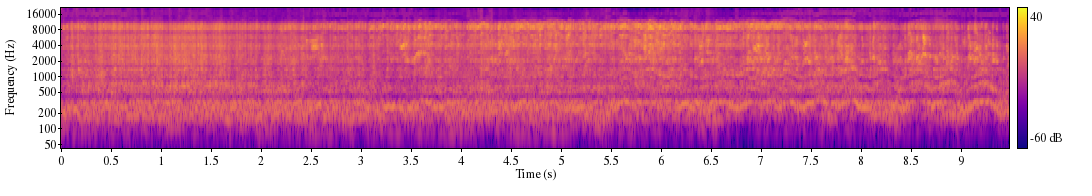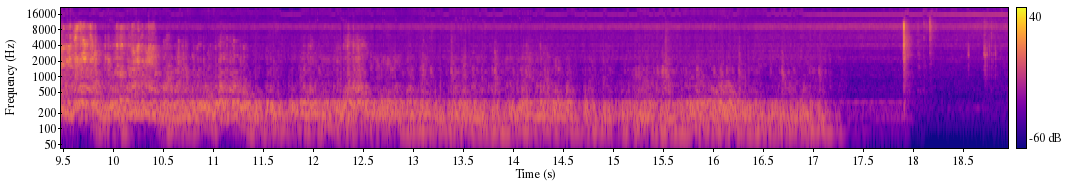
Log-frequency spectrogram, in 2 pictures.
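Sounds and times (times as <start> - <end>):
jet aircraft roar: 0.0 - 17.4.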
